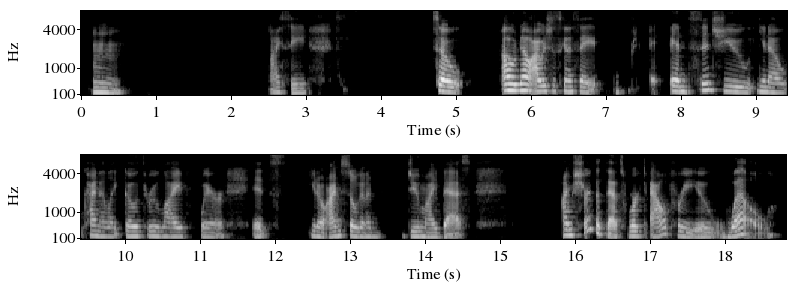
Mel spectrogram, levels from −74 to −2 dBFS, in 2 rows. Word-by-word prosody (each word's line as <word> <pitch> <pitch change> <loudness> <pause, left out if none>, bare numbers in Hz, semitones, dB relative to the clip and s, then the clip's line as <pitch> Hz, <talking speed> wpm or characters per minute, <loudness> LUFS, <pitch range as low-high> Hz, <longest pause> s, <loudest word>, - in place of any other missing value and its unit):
Mm. 165 - -1 1.9
I 175 - -4
see. 155 -2 -7 0.5
S - - -28 1.1
So 195 - +7 0.5
Oh, 235 +1 +10
no. 235 0 +8
I - - +7
was 200 +1 0
just 205 0 -9
gonna 190 -2 +1
say 190 -2 -3 0.4
b - - -19
p 300 - -6
eh - - -9 0.2
and 195 -2 +3
since 245 +4 -1
you, 185 -4 -3
you 190 -1 -1
know, 160 -2 -3
kinda, 185 -3 -3
like, 165 -1 -10
go 170 -1 0
through 175 0 -5
life 160 -1 -3 0.2
where 155 -1 -7 0.3
it's - - -7 0.3
you 180 - -8
know, 160 -2 0
"I'm 165 +3 +2
still 185 -3 -1
gonna 160 -1 -6 0.4
do 170 -1 -3
my 150 -2 -3
best" 80 - -3 1.2
I'm 205 0 +2
sure 205 - -1
that - - 0
that's - - +2
worked 175 0 0
out 240 +1 0
for 180 -6 -5
you 75 - -4
well. 200 +5 -2
175 Hz, 140 wpm, -22 LUFS, 160-200 Hz, 1.9 s, Oh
